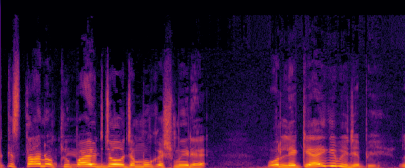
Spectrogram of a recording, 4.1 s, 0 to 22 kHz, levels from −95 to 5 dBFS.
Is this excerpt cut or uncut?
uncut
